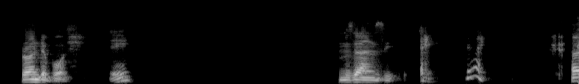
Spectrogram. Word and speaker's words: Rondebosch: How do you pronounce this? It's Rondebosch. Rondebosch.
